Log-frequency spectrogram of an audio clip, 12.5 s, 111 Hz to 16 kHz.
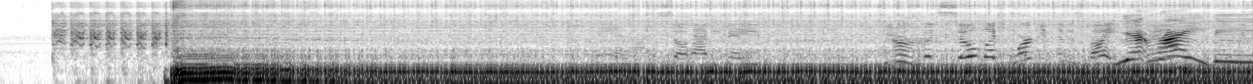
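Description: A ZX10 motorcycle engine cranks briefly, catches with a loud burst and settles into a steady, rough idle that runs on close to the microphone, with people talking over it.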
